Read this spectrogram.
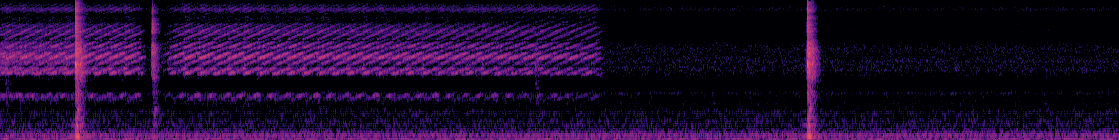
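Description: A train engine hums low and steadily as the train rolls slowly along.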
